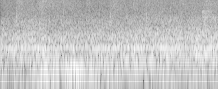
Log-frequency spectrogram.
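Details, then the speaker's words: Tuning fork hearing test at an ENT exam after the outer ear is checked normal, testing air or bone conduction by touch or at a distance: a steady, pure, mid-pitched hum over low room rumble. "приступают к тесту с помощью камертона при вибрации он получает звук низких тонов его и улавливает пациент при касании или на расстоянии так проверяется слуховая или костная проводимость"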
